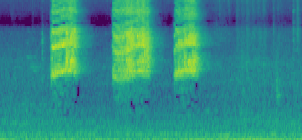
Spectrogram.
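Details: Lovebird in heat giving ngekek panjang, a long chattering song: three harsh, buzzy screeching bursts about half a second apart, each loud and broad, followed by quiet background hum.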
